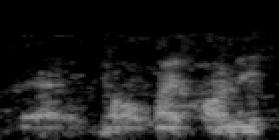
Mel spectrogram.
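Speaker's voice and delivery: hushed, breathy words to a pet; soft to the dog. Real, not acted. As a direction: soothe the dog in a whisper. Soothing the dog during noise.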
